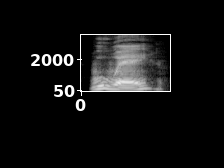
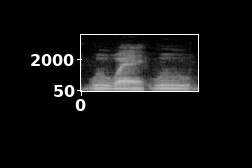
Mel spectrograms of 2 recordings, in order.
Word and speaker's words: Wu Wei: Um, Wu Wei, what the Koreans, I guess, call Mu-yi, it's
